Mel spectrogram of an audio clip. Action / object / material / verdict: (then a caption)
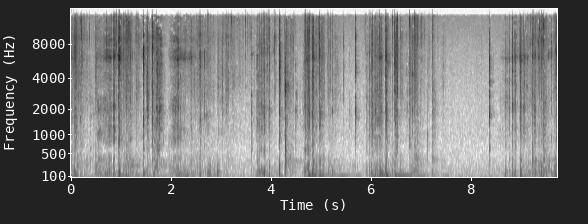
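scrape / bar of soap carved with a blade / soap / none. A utility knife blade scrapes and carves flakes from a solid, dry, translucent red bar of soap held in a hand with black-painted nails. Crisp, bright scraping and crunchy, tearing crackles come in quick bursts over a low, soft rumble, with short quieter pauses between strokes.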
